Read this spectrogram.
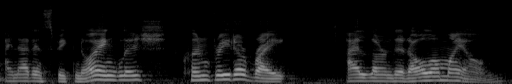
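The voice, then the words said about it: Italian Sicilian accent. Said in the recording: “this gorgeous accent that you have. I know you are not from here ... I grew up in Italy ... born and raised in actually Sicily”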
